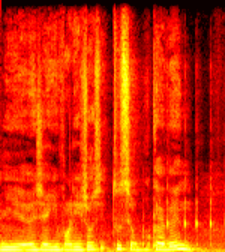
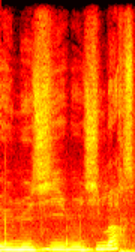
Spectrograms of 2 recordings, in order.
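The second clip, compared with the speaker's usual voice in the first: usual speaking voice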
